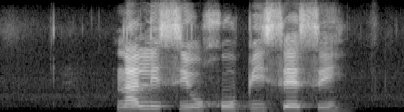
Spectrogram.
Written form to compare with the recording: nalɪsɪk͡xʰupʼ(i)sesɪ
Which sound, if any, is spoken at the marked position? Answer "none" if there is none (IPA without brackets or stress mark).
i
